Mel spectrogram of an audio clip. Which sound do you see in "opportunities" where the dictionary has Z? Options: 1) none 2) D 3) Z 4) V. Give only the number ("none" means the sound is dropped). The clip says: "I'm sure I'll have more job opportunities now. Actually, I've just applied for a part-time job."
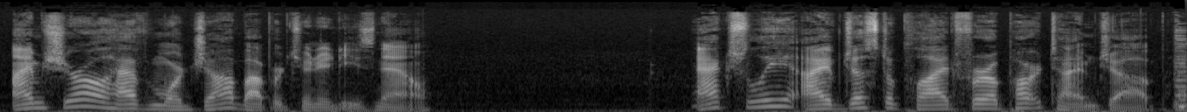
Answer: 3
